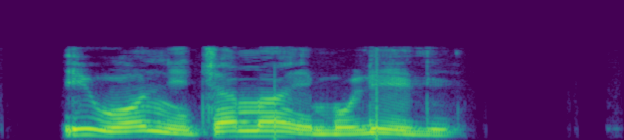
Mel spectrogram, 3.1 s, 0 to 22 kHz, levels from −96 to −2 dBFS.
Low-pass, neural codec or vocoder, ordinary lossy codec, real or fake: 5.4 kHz; none; AAC, 48 kbps; real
